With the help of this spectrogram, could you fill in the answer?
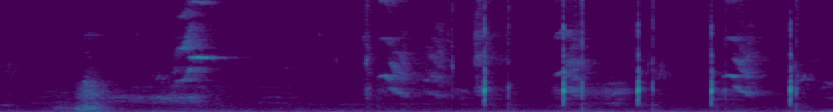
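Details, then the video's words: A pet talking Indian ringneck parrot, being touched by its owner, gives a few soft, rough notes, then five sharp, high chirps about half a second apart, against a faint low hum; rose-ringed parakeet. "Talking Ringneck Parrot | Natural Parrot Sounds"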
